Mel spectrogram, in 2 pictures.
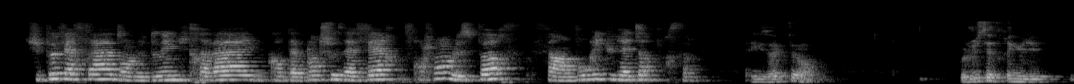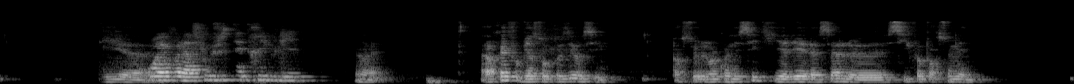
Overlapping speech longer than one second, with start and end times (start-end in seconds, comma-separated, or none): none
